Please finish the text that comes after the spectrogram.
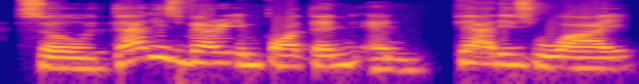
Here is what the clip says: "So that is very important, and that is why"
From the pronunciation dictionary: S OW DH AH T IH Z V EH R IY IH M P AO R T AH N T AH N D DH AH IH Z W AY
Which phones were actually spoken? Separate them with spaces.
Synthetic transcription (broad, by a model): S OW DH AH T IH S V EH R IY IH M P AO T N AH N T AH L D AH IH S W AY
